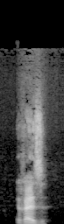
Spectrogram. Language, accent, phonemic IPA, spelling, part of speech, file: French, France, /ʁe/, rez, noun, LL-Q150 (fra)-rez.wav
- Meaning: ground floor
